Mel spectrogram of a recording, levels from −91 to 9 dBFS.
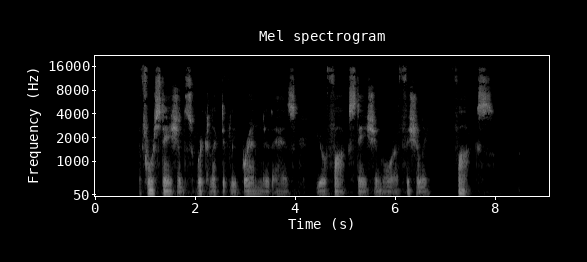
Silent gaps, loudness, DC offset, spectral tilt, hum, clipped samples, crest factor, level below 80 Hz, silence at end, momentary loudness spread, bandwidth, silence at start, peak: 4.32-4.42 s, 6.94-7.10 s; -42 LUFS; under 0.1%; -2.5 dB/octave; none; under 0.1%; 24 dB; -70 dBFS; 1.1 s; 17 LU; 16 kHz; 0.9 s; -22 dBFS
